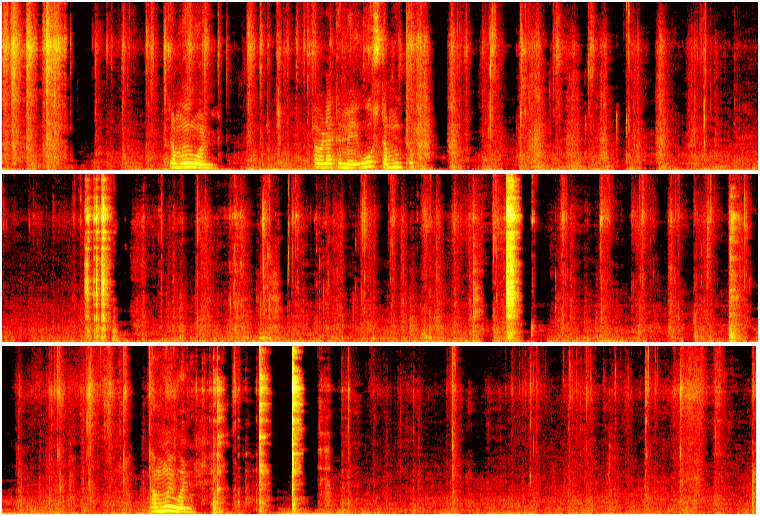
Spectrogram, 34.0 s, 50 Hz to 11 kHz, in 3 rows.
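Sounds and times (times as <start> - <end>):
cutlery clinking and scraping on plate: 12.6 - 13.2, 18.4 - 19.2, 25.6 - 27.9.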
